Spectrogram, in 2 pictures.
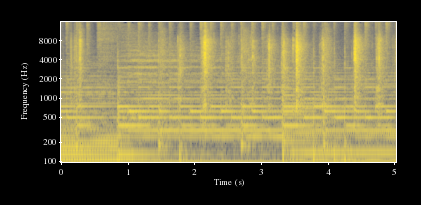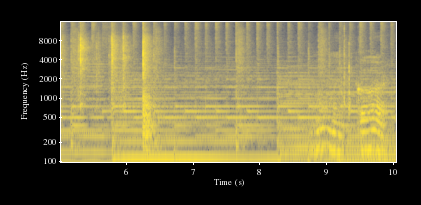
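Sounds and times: background music with chords: 0:00.0 - 0:10.0.

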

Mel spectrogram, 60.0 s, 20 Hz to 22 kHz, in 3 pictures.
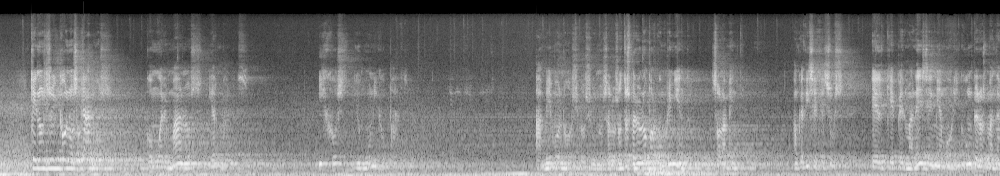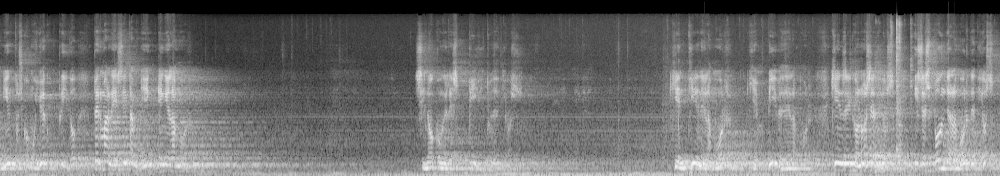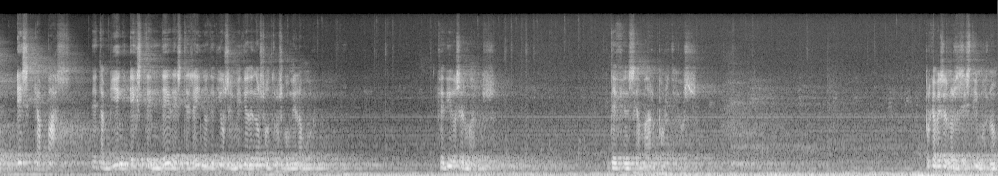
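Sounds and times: amplified man's voice echoing: 0:00.0 - 0:05.6, 0:06.2 - 0:08.6, 0:10.8 - 0:25.7, 0:28.4 - 0:31.4, 0:33.4 - 0:47.2, 0:48.7 - 0:50.4, 0:52.1 - 0:54.2, 0:58.4 - 0:59.9
steady low hum: 0:00.0 - 0:59.9
steady low rumble: 0:00.0 - 0:59.9.

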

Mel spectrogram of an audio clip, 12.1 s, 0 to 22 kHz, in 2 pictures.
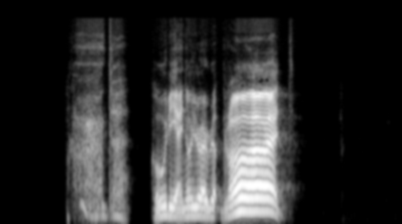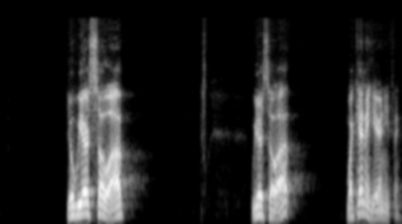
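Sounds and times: man's breathy sigh: 0:01.0 - 0:01.9.

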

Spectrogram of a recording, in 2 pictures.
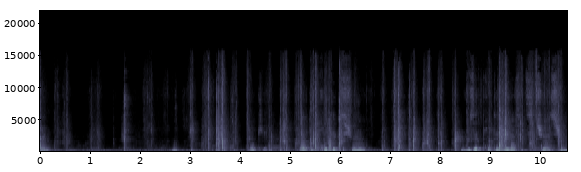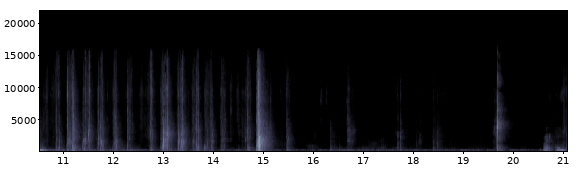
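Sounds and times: cards being shuffled: 0:00.0 - 0:15.6, 0:17.6 - 0:18.7.

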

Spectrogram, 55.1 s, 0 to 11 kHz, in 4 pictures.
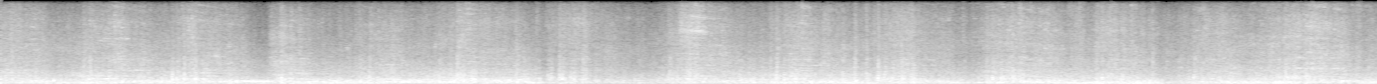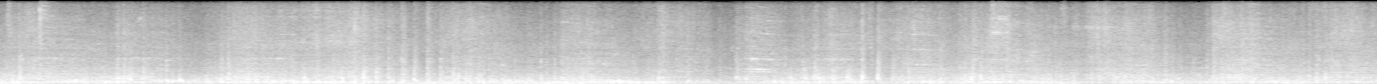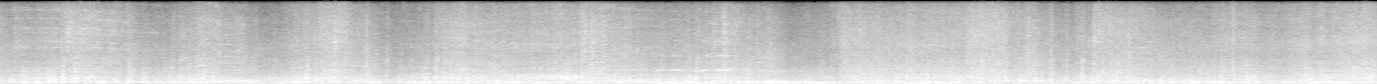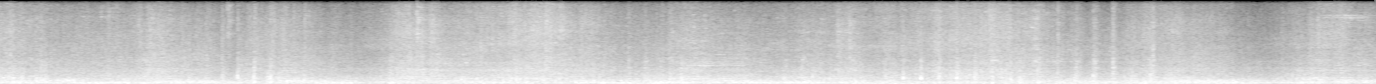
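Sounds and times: freight train wheels rumbling: 0:00.0 - 0:55.0
wheels clickety-clack over track: 0:00.0 - 0:55.0.

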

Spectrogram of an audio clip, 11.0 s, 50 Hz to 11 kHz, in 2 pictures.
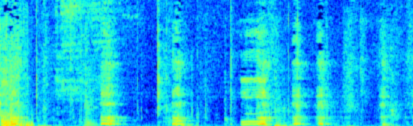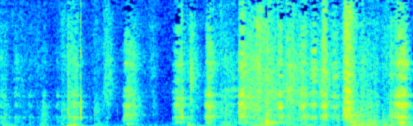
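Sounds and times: person panting heavily: 0:03.9 - 0:11.0.

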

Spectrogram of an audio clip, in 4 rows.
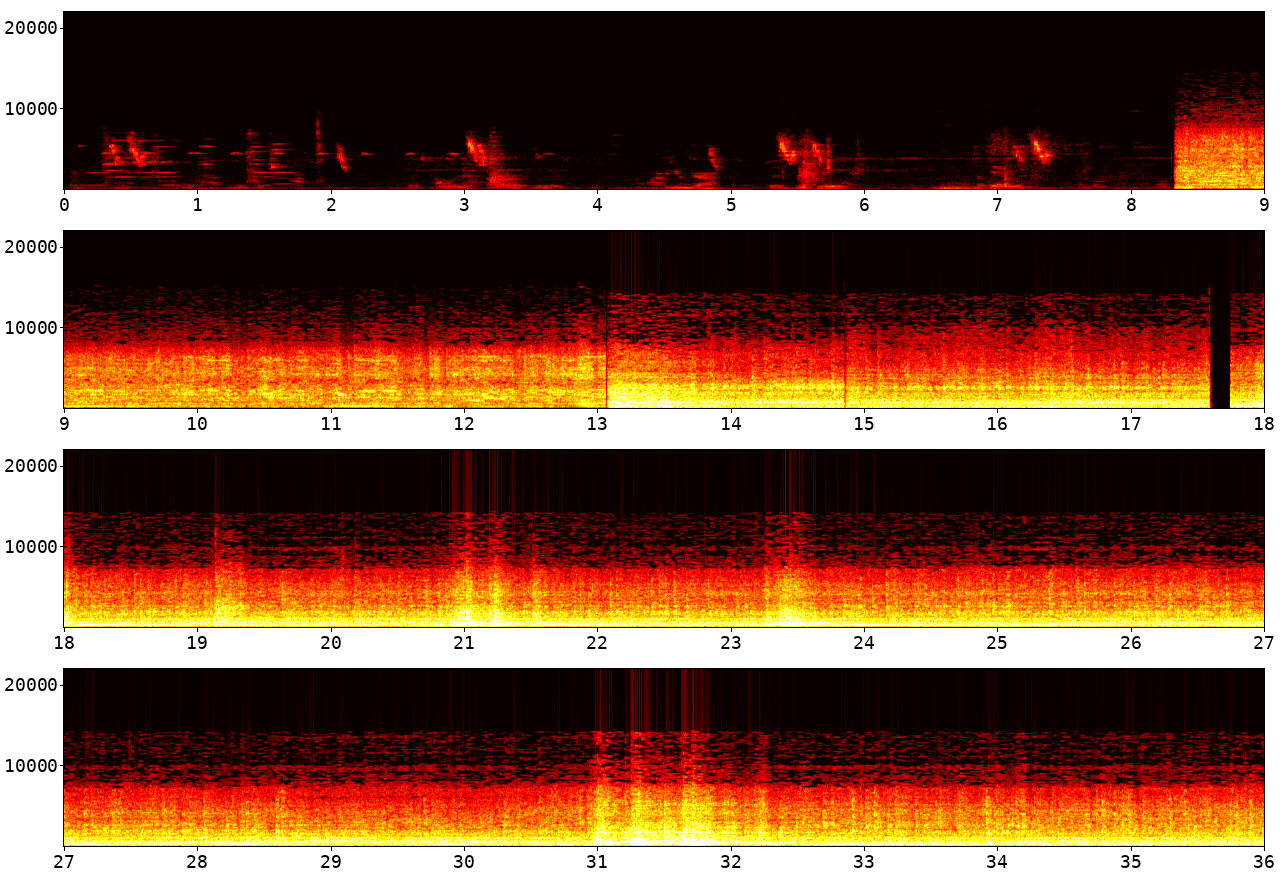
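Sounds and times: chaff cutter humming: 0:08.4 - 0:36.0.

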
